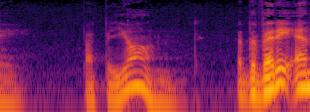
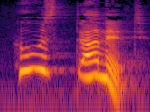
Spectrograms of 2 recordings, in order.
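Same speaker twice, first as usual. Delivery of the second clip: very high, loud, cried-out exclamation; 6 dB louder than usual. Susan, finding Aslan's body gone from the table, cries out. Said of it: "cried Susan".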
